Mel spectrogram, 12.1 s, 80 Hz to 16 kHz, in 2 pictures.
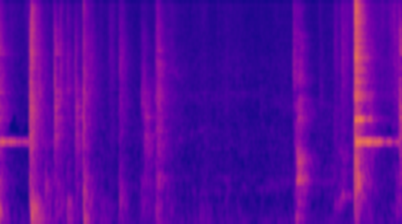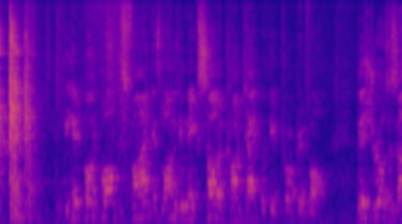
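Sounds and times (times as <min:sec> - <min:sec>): baseball bat ringing: 0:00.0 - 0:01.0, 0:05.3 - 0:06.4
balls knocking and bouncing: 0:00.0 - 0:02.6.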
